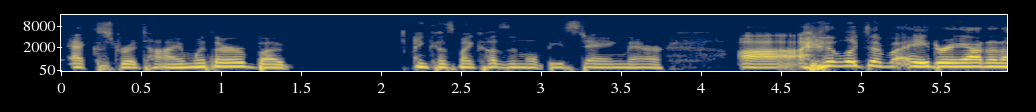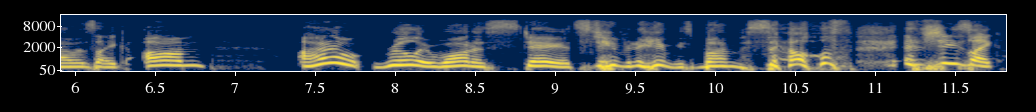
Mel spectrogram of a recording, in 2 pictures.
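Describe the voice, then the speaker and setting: A woman's voice: on the low side, gravelly, no room sound, studio quality. A woman in her late thirties hosting a solo podcast, rambling candidly and confessionally with plenty of swearing and restarts. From Denver, USA. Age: 30s. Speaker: podcast host.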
